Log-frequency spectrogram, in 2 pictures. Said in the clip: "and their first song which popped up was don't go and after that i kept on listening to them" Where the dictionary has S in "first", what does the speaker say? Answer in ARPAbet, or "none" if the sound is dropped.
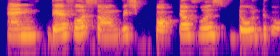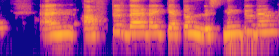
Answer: none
